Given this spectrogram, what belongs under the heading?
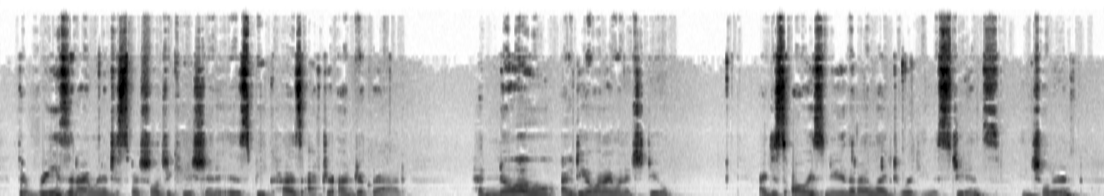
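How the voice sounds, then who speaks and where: Speaking with a Virginia accent, a woman uses a medium pitch and ordinary pitch variation at a moderate pace. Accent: American, Virginia. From US, Virginia. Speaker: special education teacher. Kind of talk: casual self-introduction video. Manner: casual, some hesitations.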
